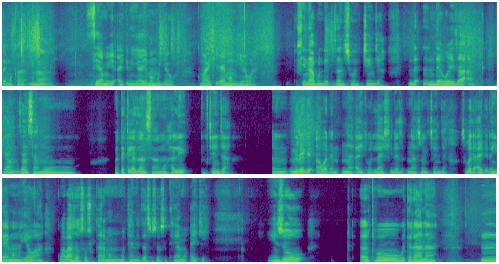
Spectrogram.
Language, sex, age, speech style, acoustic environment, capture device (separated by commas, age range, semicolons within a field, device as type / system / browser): Hausa, male, 25-34, relaxed; focused, people talking; silence; appliances, mobile / Linux / Chrome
